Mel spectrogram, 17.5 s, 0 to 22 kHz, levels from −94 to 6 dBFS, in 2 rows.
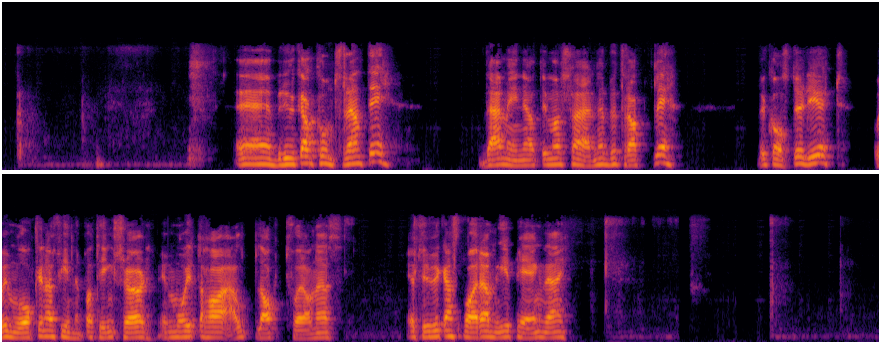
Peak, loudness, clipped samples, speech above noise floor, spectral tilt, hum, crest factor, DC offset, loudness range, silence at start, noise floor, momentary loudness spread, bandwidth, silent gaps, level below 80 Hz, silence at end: -4 dBFS; -22 LUFS; under 0.1%; 54 dB; -5 dB/octave; none; 20 dB; under 0.1%; 3 LU; 0.15 s; -76 dBFS; 15 LU; 8.4 kHz; none; -66 dBFS; 1.05 s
